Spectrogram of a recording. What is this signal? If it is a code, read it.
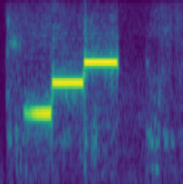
Special information tone.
